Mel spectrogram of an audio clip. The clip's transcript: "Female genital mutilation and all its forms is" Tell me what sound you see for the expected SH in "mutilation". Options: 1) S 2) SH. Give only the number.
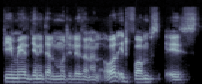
1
